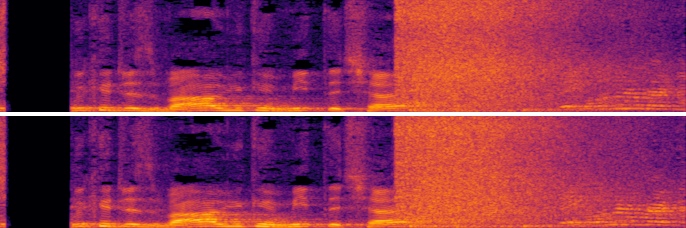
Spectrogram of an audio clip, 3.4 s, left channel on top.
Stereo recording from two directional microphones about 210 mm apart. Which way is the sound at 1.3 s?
15° right (ahead or behind).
